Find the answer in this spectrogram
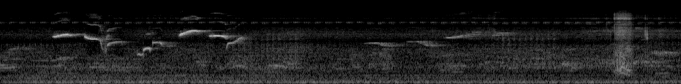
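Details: Oriental magpie-robin singing in the morning: a burst of clear, high whistled notes, some sliding up or down, clustered in the first two seconds, then softer scattered whistles over a steady background hiss.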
